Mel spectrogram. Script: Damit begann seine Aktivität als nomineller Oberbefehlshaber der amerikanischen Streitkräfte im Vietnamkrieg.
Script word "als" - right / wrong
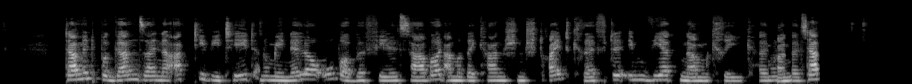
wrong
